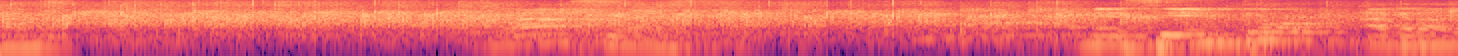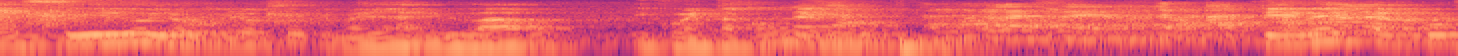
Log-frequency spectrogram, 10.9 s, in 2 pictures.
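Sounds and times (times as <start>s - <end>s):
applause: 0.0s - 7.0s
speech: 4.1s - 10.9s.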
